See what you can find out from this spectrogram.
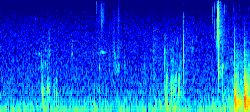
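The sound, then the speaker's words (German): A person drinking, with a few soft, wet mouth and swallowing sounds spread out, then louder gulps bunched together near the end. “Ich muss noch mal kurz was trinken.”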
